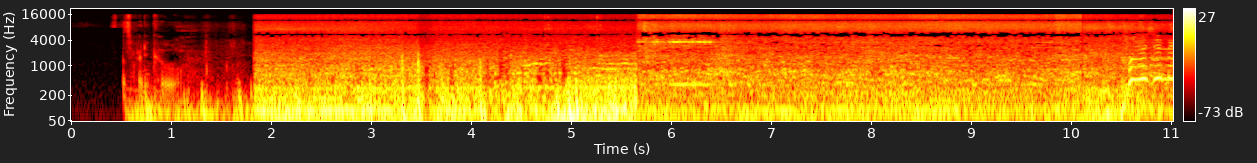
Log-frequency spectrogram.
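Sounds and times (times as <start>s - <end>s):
road and wind noise from vehicle: 0.8s - 11.0s.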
